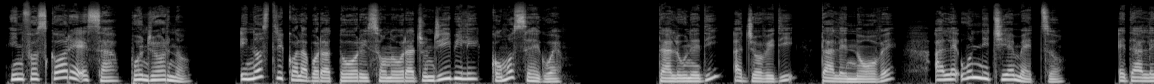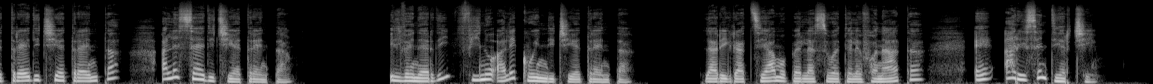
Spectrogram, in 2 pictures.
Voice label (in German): ital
